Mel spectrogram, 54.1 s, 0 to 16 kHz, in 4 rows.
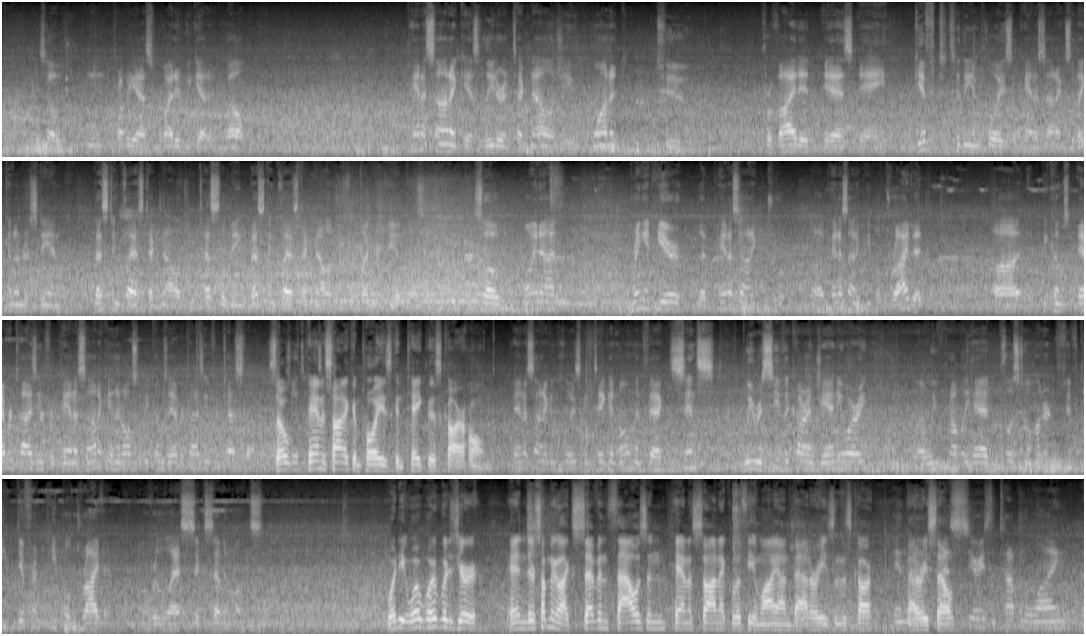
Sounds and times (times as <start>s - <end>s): Vehicle: 0.0s - 54.1s
Speech: 0.4s - 3.0s, 5.1s - 8.6s, 9.5s - 20.6s, 21.4s - 25.1s, 25.9s - 43.8s, 45.4s - 54.1s.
